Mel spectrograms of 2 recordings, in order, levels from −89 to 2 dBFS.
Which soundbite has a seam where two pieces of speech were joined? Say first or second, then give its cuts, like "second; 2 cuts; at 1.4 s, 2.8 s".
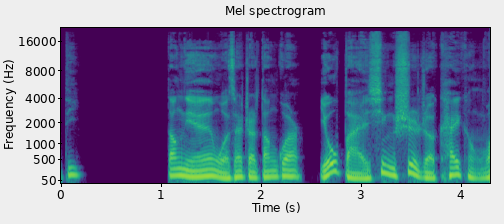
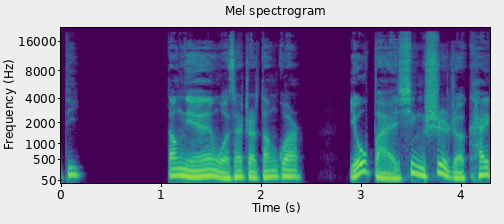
first; 1 cut; at 2.5 s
